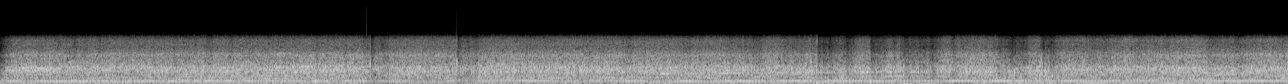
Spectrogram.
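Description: Lamborghini Gallardo's V10 engine idling steadily as the car creeps into a garage bay and stops.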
